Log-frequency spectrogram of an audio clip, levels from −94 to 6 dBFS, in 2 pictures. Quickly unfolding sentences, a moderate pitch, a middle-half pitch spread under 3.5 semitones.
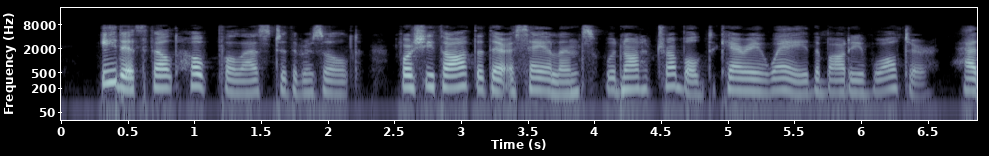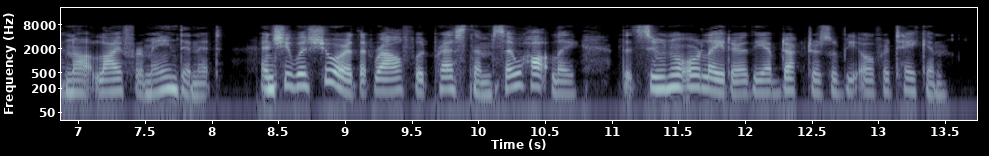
No: fast, 220 wpm; medium, 170 Hz; average, 3.8 semitones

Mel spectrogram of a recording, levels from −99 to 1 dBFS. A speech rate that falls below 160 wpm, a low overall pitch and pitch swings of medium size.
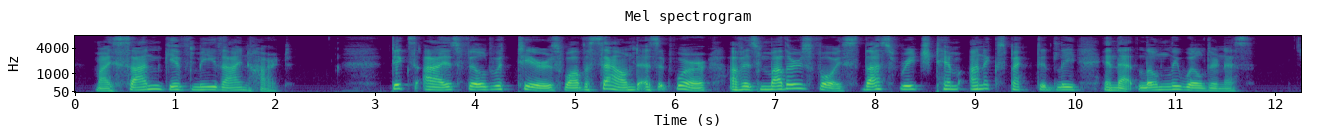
No: average, 140 wpm; medium, 150 Hz; average, 4.6 semitones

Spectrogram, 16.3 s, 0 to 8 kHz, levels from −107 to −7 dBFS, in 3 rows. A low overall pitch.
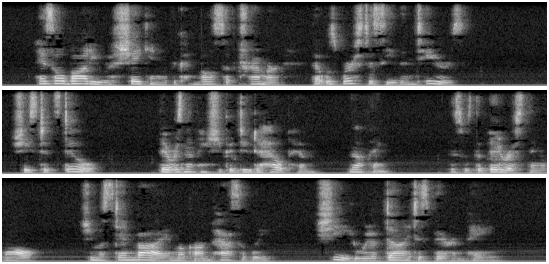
Yes: low, 100 Hz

